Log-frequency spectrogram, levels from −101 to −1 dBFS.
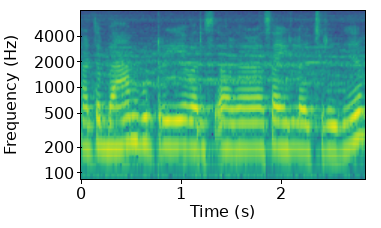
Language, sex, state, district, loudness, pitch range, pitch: Tamil, female, Tamil Nadu, Kanyakumari, -15 LUFS, 190-205 Hz, 195 Hz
